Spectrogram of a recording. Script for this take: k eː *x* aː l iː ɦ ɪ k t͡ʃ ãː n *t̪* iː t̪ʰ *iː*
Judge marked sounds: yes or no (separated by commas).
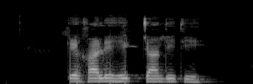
yes, no, yes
